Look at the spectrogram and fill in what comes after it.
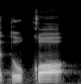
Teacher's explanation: تا کو باریک، قاف کو موٹا، مد اصلی ہے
